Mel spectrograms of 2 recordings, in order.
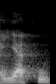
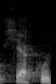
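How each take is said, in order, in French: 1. Le mot commence par le son y. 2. Le mot commence par le son k. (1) "c'est pas yaku tout simplement" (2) "ou kyaku tout simplement"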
